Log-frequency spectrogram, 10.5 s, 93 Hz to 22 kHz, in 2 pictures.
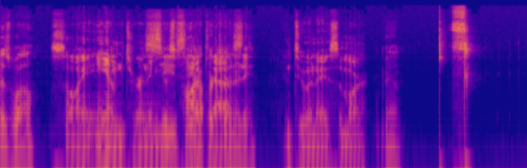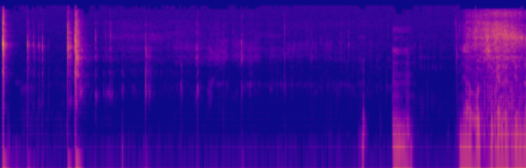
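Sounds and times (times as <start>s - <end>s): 
speech: 0.0s - 4.8s, 9.2s - 10.5s
can of sparkling water cracking open: 4.4s - 8.8s
person sipping sparkling water: 6.3s - 10.5s.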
